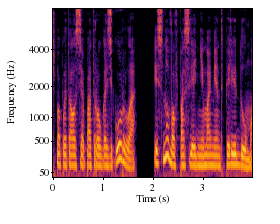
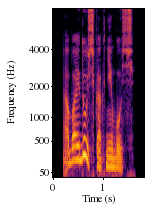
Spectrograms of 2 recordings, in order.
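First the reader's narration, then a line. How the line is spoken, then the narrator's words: Grumbling. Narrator (Russian): пробурчал Маркус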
